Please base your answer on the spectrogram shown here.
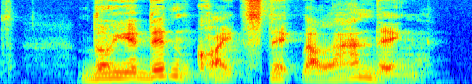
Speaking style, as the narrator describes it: Zen called out

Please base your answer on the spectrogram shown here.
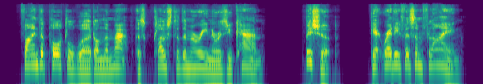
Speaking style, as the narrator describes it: he shouted

